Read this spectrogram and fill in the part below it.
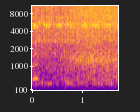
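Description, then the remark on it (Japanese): Steady fizzing hiss of a carbonated drink, a dense crackle of tiny bubbles, continuous and fairly quiet with faint liquid trickling beneath. “では音だけじゃぞ。シュワシュワ聞かせてやるからの。”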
